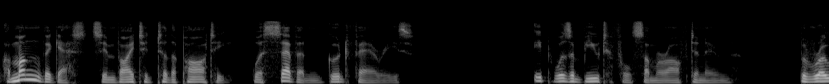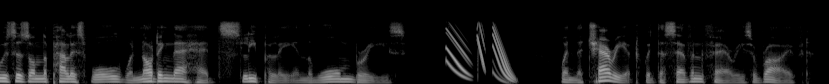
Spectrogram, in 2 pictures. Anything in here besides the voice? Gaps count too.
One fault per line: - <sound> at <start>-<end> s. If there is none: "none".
- chirp at 12.7-13.5 s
